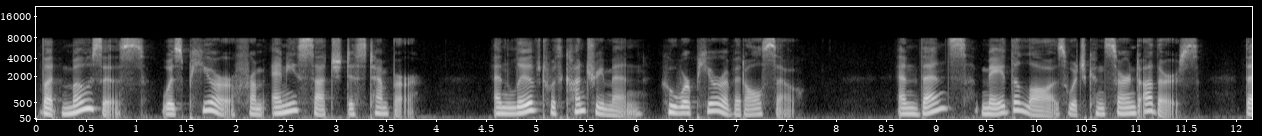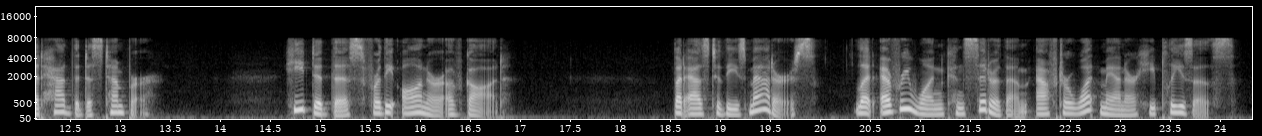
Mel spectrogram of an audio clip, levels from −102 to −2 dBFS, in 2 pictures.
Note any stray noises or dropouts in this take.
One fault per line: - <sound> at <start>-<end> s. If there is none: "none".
none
